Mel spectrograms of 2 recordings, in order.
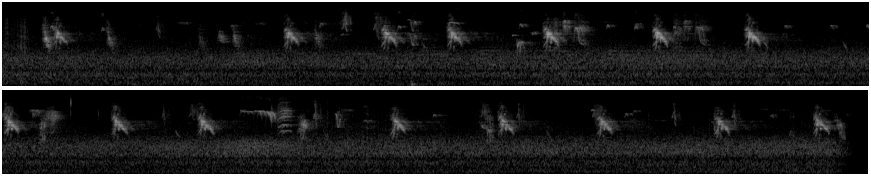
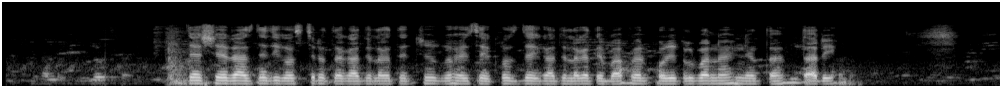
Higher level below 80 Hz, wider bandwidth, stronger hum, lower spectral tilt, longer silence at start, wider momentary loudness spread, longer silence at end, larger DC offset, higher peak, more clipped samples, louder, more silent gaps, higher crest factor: second, -74 dBFS vs -52 dBFS; first, 16 kHz vs 7.8 kHz; neither; second, 1.5 dB/octave vs -6 dB/octave; second, 0 s vs 0.4 s; about the same, 21 LU vs 20 LU; second, 0.15 s vs 0.5 s; neither; second, -12 dBFS vs -2 dBFS; neither; second, -33 LUFS vs -18 LUFS; neither; first, 26 dB vs 18 dB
